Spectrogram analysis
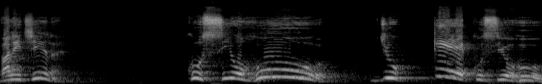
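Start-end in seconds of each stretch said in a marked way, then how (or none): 0.0-3.4 put-on high hollering, as across distance, word drawn out. Retelling shouting to his wife about a huge agouti he spotted, retelling a shout. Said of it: "Gritei e falei assim".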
